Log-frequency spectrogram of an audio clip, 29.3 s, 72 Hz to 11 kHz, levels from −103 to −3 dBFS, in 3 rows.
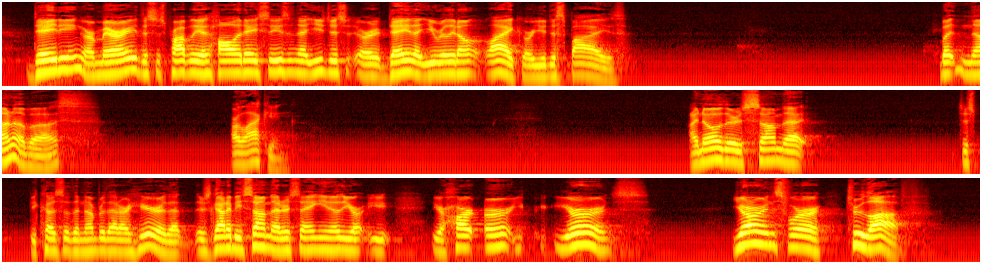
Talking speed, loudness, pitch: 125 wpm, -22 LUFS, 130 Hz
